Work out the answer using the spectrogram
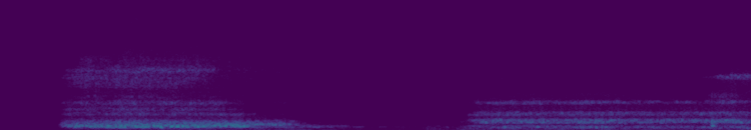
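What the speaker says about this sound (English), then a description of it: "These deep back bends with the breath of fire." Forceful breath of fire breathing during a deep yoga back bend, heard as a loud, close rush of breath that stops briefly, then resumes and keeps going.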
